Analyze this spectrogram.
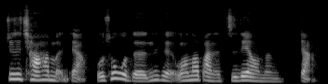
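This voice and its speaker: A woman's voice: on the low side, rapid-fire, dry recording, studio quality. A woman in her thirties with a Taiwanese Mandarin accent, telling an office story in casual chat and acting out scenes with sound effects. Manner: animated, acts out scenes with sound effects and laughter.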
